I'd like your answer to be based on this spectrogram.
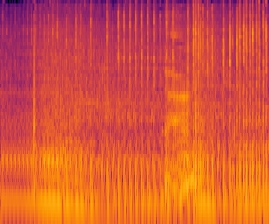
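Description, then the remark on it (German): A four-stroke motorcycle engine idles with a steady, low, lumpy chugging, its rapid regular pulses clattering along; the pitch rises briefly as the throttle is blipped partway through. “ist ein Viertakter eindeutig.”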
